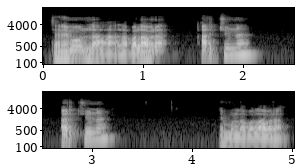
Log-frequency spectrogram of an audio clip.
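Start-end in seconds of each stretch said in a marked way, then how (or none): 1.6-3.2 "Arjuna" accented on AR; teacher's careful "Arjuna", weight on AR; stress on first syllable. Shown as a demonstration. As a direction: say "Arjuna" as a model, stressing the opening AR. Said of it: "es la primera sílaba".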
